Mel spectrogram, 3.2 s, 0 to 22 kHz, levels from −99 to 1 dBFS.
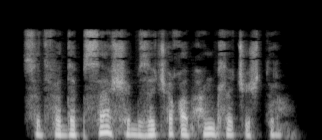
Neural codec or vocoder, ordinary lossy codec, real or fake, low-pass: none; AAC, 64 kbps; real; 9.9 kHz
